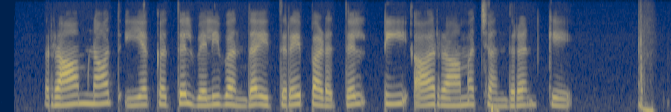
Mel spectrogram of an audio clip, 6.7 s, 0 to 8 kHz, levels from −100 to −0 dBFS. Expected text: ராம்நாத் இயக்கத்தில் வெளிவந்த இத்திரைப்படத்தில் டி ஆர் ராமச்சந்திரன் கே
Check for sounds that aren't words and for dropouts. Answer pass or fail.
fail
